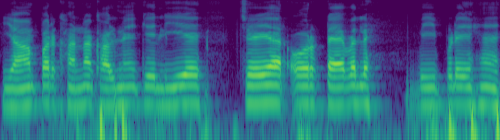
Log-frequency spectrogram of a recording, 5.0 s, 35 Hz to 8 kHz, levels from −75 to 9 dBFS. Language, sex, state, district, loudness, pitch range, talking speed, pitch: Hindi, male, Punjab, Fazilka, -15 LUFS, 135-145 Hz, 145 wpm, 140 Hz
